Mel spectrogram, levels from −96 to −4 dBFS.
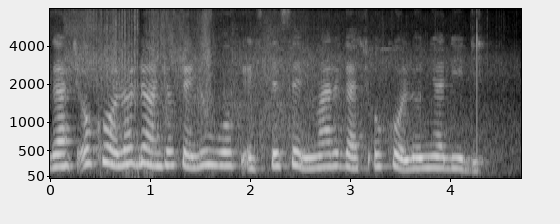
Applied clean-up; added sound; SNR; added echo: none; Fire; 18 dB; none.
